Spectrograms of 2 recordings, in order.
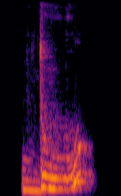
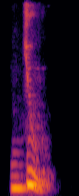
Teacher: приголосні перед звуком ю вимовляються м'яко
